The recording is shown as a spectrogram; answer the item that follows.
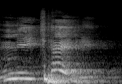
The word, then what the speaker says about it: Nike: The word Nike, pronounced in Greek, Nike, is Greek for the word victory.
